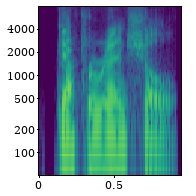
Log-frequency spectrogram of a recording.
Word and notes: deferential: American English

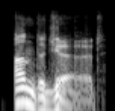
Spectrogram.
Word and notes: undergird: British English

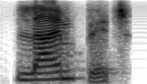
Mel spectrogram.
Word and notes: limepit: Indian

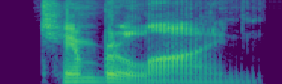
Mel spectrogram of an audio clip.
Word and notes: timberline: American English

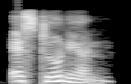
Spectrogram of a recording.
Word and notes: Estonian: Indian

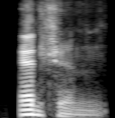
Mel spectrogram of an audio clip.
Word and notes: engine: American English

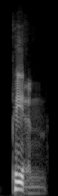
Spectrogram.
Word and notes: peon: British English

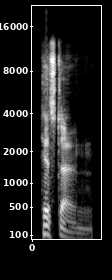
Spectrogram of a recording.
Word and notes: histone: British English

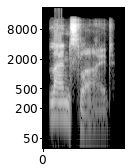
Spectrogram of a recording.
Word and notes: landslide: British English

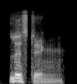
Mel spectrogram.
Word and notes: listing: British English

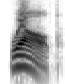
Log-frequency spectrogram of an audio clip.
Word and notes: whelp: American English

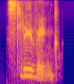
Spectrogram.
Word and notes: sleeving: Indian

